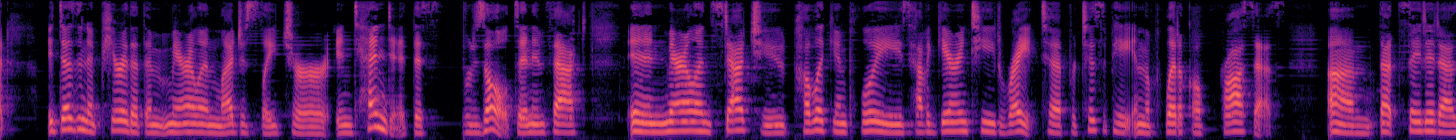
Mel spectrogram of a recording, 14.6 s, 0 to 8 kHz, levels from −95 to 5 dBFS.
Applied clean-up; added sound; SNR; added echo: neural mask model DeepFilterNet 3.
